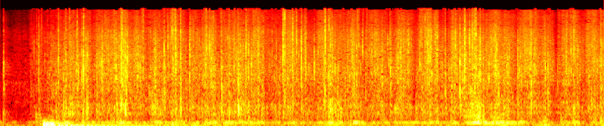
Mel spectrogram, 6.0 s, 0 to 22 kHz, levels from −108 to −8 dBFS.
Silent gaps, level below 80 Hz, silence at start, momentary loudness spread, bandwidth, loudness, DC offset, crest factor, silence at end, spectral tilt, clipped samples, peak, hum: none; -26 dBFS; 0 s; 7 LU; 17 kHz; -23 LUFS; under 0.1%; 22 dB; 0 s; -2.5 dB/octave; under 0.1%; 0 dBFS; none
